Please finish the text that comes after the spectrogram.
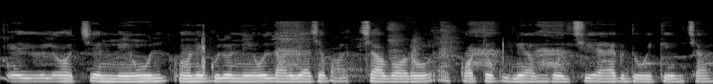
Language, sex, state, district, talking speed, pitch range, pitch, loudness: Bengali, male, West Bengal, Dakshin Dinajpur, 150 wpm, 135-145 Hz, 140 Hz, -14 LUFS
